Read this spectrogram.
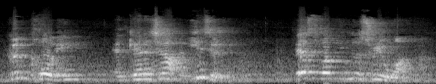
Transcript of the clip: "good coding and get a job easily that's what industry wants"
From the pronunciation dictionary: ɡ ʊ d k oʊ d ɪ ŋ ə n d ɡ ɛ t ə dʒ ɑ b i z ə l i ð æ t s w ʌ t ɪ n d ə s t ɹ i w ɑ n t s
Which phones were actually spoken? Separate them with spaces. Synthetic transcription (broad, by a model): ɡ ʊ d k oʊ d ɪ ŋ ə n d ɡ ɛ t ə tʃ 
